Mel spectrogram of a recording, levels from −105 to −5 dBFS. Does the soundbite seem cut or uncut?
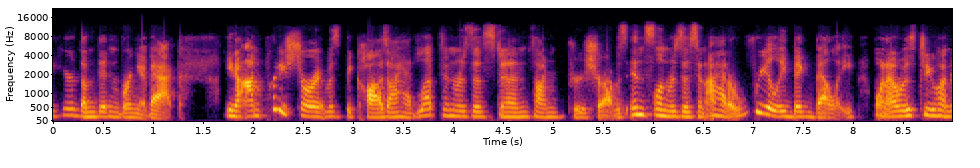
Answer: uncut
